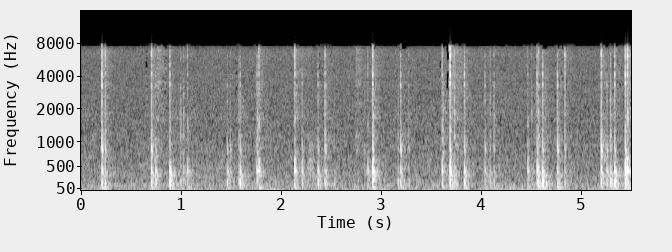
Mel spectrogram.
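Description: Both hands tap natural fingernails on a solid, light pine-grain wooden tabletop in a steady pattern. The clip is a string of short, dry clicks with a hollow mid-range knock and a bright edge, spread in uneven bursts over a quiet background.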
